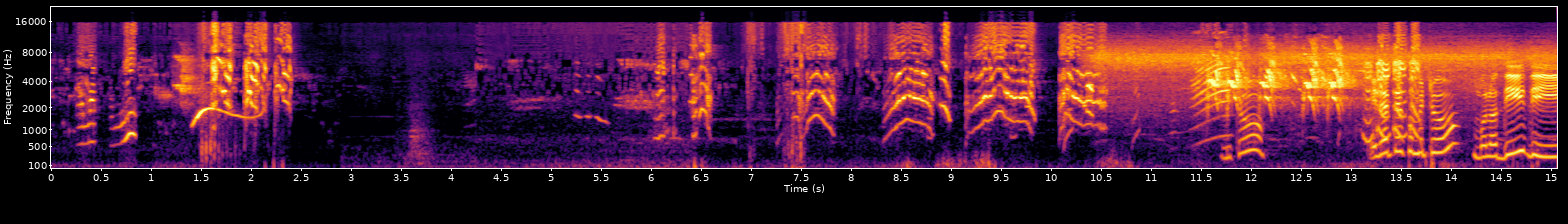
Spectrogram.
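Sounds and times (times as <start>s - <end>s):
parrot shrill calls: 0.1s - 2.4s, 7.4s - 14.3s.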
